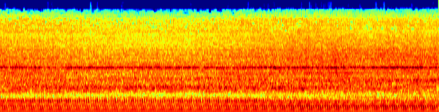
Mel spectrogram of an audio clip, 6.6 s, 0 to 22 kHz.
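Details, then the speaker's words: 1990 Saab 900S idling after installing junkyard fuel injectors; had lack of power and hard starting. Old injectors clattered loudly and water pump screeched, now not really heard. Steady, even idle, smooth low thrum, no ticking or screech: normal idle. "So I've put in the new fuel injectors, and I've noticed that the engine is a lot quieter, as in the injectors, the old injectors were making a very loud clattering sound, and the water pump was making that horrible screeching sound. And now I don't really hear it."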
